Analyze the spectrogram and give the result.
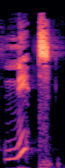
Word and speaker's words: knit: Knit. Gnome. – Knit. – So knit and gnome. So now we're going from silent K's to silent G's.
